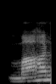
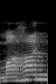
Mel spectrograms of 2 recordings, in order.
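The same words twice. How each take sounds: First: MAA-han, "महान" with long first vowel and short second; correct term pronunciation. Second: Ma-HAAN, "महान" with short first vowel and long second; mistaken pronunciation. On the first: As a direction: say "महान" as maa-hun, stretching the first syllable. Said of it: "मा ह न". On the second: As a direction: say "महान" as muh-haan, stretching the last syllable. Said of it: "महान नहीं". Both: Shown as a demonstration.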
